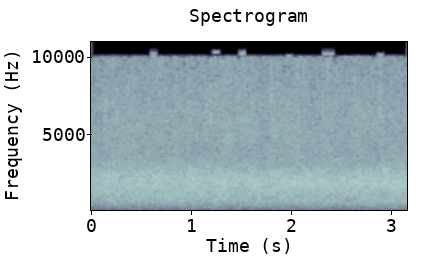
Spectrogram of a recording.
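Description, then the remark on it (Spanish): A crowd applauds steadily for the first guest, author Erik van Deniken, at Espacio en Blanco: a dense, even wash of many hands clapping at full volume for the whole stretch, with no voices over it. “Os pido un aplauso para él, nuestro primer invitado.”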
